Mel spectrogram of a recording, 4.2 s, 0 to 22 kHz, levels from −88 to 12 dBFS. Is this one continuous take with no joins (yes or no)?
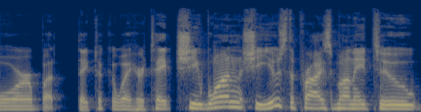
no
